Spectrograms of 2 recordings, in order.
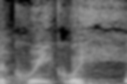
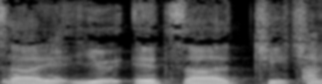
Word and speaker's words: Qiqi: We used to call her Queequee. – Because it's spelled Q-I-Q-I. – And we're like, oh, it's not Queequee? Nope, it's Chi-Chi.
